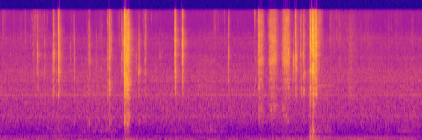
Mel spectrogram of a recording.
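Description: A small black Panini Noir trading card box being cut and pried open by hand: a run of short scratchy clicks and scrapes of cardboard and wrapping, with two sharper snaps about two and a half and six seconds in.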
